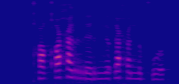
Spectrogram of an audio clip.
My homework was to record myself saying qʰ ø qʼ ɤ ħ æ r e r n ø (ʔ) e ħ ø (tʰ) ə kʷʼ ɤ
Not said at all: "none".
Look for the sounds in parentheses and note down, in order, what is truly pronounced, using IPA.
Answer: ʔ, n

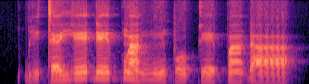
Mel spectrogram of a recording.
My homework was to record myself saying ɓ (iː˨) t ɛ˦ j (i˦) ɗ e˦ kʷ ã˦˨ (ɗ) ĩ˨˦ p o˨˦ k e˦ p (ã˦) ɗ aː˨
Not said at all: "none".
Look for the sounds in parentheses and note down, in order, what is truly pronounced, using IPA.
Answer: i˨, e˦, n, ã˦

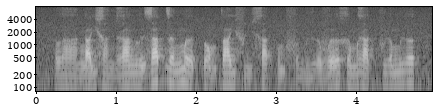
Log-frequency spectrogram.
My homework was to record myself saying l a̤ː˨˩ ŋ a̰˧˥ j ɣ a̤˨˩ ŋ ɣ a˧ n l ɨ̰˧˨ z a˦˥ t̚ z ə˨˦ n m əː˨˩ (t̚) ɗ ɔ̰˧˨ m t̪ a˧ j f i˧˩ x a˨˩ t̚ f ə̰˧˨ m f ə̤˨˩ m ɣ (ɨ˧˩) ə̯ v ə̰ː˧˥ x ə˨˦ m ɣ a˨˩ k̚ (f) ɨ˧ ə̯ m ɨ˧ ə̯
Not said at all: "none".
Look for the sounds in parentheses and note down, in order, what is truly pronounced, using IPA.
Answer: t̚, ɨ˧˩, f

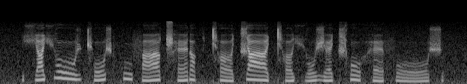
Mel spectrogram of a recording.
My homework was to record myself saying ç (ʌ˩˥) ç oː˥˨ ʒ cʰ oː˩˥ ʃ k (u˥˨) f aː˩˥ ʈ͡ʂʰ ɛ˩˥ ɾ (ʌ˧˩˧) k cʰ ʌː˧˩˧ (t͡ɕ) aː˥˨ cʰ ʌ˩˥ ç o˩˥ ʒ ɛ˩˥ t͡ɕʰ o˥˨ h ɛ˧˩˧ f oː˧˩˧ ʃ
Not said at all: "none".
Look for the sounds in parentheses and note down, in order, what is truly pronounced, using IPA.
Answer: a˩˥, u˥˨, ʌ˧˩˧, t͡ɕ

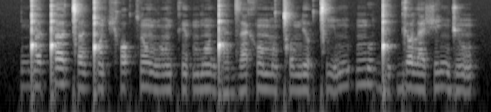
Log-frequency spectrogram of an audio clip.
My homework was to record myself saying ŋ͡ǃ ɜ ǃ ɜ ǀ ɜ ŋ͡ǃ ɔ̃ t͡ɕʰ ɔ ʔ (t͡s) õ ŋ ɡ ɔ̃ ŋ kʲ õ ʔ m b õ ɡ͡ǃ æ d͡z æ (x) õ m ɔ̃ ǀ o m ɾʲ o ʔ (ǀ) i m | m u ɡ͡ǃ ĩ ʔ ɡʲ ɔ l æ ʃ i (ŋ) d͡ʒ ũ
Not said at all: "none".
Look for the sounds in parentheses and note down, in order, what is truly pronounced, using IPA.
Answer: t͡s, x, ǀ, ŋ

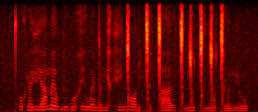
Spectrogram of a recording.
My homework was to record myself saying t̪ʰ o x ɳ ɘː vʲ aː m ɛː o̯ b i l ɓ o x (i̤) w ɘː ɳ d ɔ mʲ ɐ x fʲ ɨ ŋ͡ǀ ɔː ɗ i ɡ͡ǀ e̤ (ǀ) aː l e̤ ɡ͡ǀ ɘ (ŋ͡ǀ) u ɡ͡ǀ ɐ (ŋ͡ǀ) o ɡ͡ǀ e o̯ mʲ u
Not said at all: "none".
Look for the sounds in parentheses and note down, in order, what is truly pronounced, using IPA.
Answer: e̤, ǀ, ŋ͡ǀ, ŋ͡ǀ

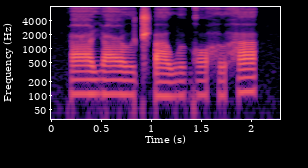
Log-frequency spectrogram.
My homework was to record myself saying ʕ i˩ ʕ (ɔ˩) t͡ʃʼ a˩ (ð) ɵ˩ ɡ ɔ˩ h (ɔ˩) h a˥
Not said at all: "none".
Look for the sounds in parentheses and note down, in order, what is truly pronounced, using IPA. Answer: ɵ˩, w, ɵ˩

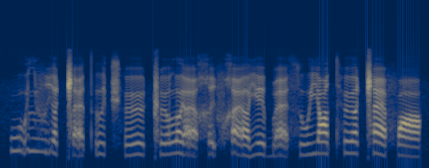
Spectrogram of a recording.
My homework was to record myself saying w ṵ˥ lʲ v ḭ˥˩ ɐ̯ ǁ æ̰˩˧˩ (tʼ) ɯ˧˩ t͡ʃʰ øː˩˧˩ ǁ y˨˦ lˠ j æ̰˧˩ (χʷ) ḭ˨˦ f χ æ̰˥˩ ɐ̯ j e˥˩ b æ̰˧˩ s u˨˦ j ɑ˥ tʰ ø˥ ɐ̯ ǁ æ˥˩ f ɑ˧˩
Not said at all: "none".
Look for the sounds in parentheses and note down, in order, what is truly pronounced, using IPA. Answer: tʼ, χ

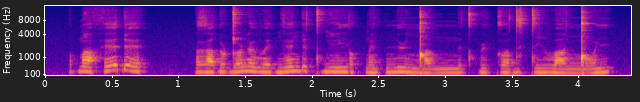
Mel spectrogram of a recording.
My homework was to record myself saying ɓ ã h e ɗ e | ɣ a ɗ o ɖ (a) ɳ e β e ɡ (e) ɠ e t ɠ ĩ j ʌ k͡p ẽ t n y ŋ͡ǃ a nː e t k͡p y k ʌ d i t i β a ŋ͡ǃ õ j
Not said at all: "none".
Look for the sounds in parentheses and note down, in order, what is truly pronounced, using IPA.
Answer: ʌ, ẽ

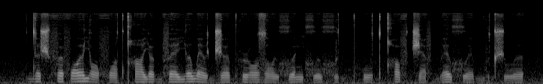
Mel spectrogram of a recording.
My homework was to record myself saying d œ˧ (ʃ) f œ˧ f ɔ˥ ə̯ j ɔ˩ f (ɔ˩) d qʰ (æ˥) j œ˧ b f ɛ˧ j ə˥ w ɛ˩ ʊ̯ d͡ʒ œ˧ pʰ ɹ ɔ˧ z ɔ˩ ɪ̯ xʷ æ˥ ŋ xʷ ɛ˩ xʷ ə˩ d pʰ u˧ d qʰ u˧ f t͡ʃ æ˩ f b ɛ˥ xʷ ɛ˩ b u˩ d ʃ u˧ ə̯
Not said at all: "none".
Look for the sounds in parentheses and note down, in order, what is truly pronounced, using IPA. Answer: ʃ, ɔ˩, æ˧

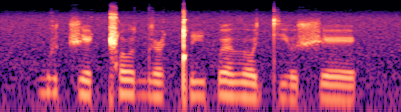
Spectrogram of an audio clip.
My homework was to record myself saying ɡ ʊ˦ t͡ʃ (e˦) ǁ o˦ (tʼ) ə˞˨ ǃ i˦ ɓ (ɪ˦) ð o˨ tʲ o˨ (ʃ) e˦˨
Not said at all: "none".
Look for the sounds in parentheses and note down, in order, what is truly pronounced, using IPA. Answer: e˨, d, ə˦, ʃ

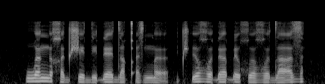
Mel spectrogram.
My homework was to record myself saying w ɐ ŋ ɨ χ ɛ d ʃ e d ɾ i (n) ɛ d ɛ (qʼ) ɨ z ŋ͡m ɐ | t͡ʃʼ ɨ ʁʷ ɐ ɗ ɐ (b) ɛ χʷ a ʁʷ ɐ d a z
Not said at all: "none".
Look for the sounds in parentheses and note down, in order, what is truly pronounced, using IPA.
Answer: ɗ, qʼ, ɓ

